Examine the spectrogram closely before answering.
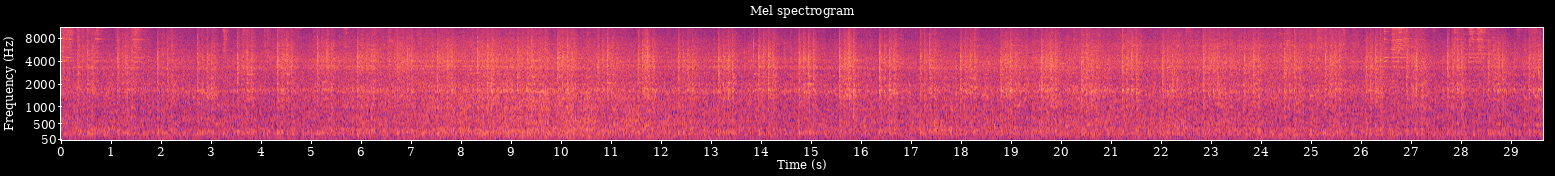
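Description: Coal train hopper cars rolling past, a steady rumble with regular clickety-clack of wheels over rail joints and a faint wheel squeal.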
